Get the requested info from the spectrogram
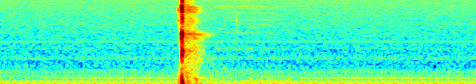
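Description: A single sharp click about a second in.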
